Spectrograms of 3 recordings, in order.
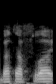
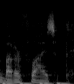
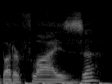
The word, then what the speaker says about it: butterflies: I had butterfly in my stomach the first time I used it. Pronounce the S on butterflies. I had butterflies in my stomach the first time I used it.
